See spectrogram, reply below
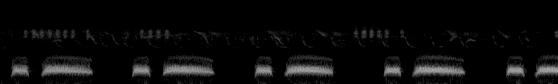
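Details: Decoy spotted dove in Ninh Thuận, Vietnam, cooing strongly to lure a wild dove: low paired coos, a short note then a longer held one, repeated about every second, with high thin chirps of small birds behind.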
